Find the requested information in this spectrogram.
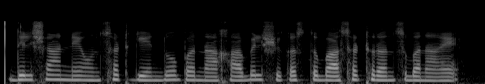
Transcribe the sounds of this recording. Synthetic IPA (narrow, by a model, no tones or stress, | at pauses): d̪ɪlʃaːnːeʊnsəʈʰɡẽːnd̪õpɐɾnaːxaːbɪlʃɪkəst̪baːsəʈʰɾɐ̃nsbɐnaːeː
